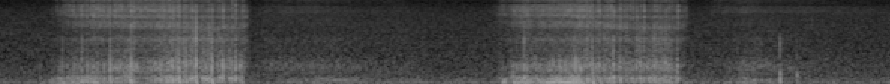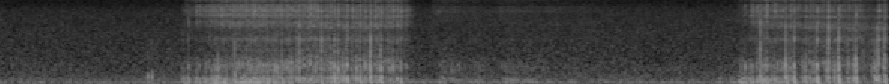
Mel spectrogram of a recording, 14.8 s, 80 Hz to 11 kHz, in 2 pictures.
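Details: Sleeping bulldog: regular rasping, snorting snores every four to five seconds, roughly 13 breaths a minute; snoring.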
